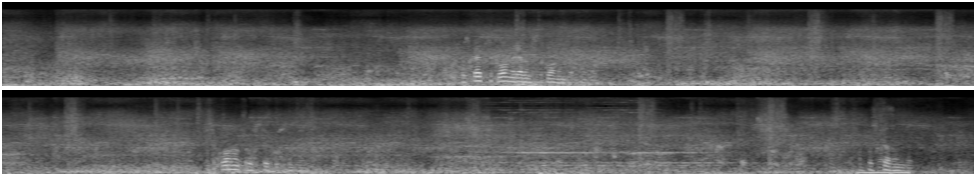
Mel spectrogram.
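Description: Spell effects and combat sounds from a game crackle and boom steadily.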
